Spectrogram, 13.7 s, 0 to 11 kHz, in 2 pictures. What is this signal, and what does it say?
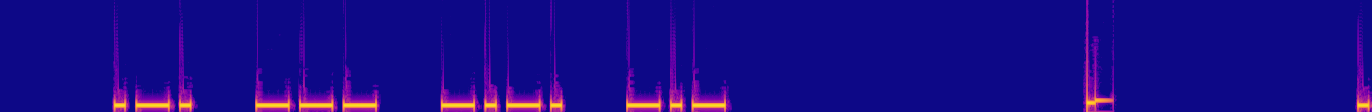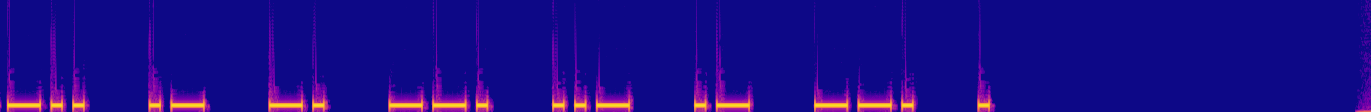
Morse code, heard as a keyed tone, about 22 wpm, spaced as for 16 wpm, 700 Hz. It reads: ROCK LANGUAGE
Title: 2x Character Spacing - Top 500 Words - 22wpm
